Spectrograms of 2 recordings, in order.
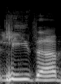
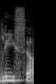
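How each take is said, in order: First: The middle consonant is a buzzing z sound. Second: The middle consonant is a hissing s sound. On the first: This is the name as originally intended. "Lisa with a Z" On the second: This is the name after the misspelling. "it got changed to Lisa"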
